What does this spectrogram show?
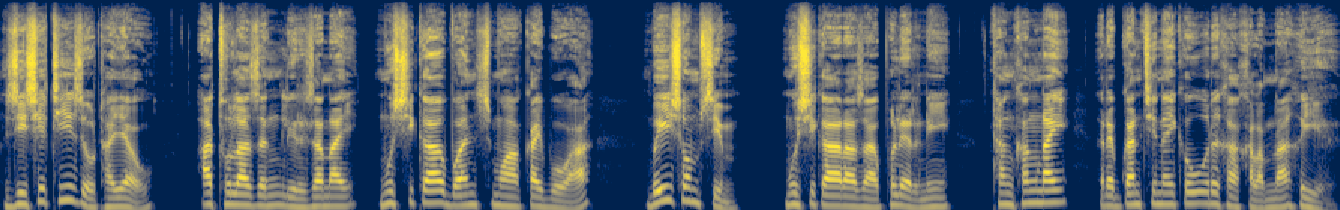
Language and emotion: Bodo, neutral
